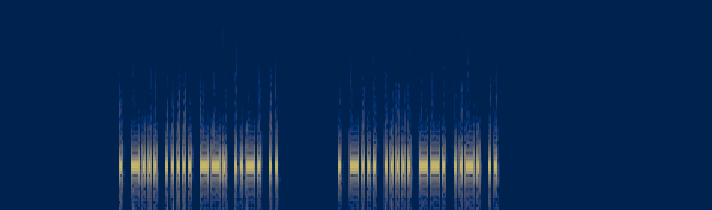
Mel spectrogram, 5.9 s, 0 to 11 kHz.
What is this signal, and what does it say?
Morse code, heard as a keyed tone, about 48 wpm, 700 Hz. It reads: EB5GFI EB5GFI
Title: DXCC-100 Call Signs - 6 Characters - Repeated 2x - 50wpm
